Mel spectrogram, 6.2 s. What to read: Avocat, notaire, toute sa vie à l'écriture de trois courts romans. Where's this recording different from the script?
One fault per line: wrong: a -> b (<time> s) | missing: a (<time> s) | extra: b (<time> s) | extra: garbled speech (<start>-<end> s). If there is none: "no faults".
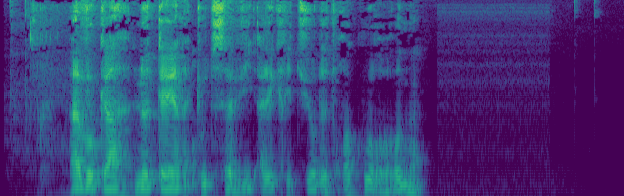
no faults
